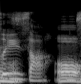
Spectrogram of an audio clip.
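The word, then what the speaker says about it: SZA: 발음. 스이자.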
